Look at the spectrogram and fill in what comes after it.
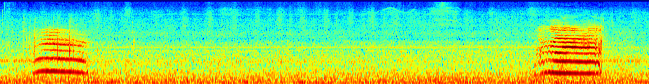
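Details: Ginger tabby boss cat, more affectionate after neutering, gives a soft short meow, then after about four seconds of quiet hum a louder arched meow.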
